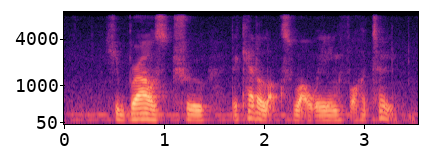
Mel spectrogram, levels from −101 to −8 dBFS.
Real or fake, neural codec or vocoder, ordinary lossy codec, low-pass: real; none; none; 7.2 kHz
